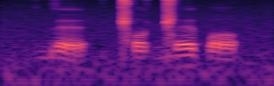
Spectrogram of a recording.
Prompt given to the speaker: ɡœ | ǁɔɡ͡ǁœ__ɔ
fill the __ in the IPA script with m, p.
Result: p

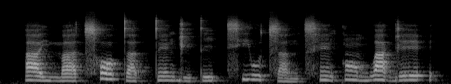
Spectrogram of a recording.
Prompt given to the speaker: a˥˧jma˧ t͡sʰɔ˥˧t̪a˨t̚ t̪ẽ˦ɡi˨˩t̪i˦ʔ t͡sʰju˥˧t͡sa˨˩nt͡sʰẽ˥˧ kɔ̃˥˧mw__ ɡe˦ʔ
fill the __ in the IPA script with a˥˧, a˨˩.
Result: a˥˧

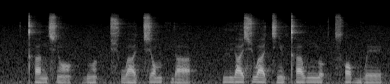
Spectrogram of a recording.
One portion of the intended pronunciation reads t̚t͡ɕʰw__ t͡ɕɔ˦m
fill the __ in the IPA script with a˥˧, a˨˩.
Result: a˨˩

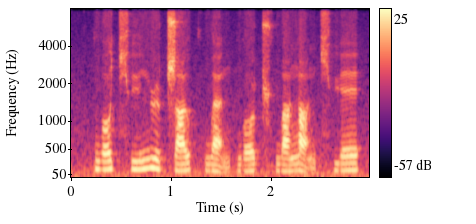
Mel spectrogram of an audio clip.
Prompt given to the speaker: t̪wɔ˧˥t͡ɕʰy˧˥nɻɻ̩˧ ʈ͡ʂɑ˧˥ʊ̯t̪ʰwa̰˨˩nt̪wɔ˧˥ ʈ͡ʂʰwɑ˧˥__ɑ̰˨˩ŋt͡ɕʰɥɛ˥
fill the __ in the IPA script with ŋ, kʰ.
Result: ŋ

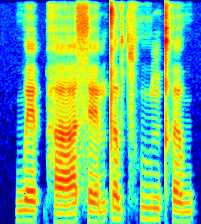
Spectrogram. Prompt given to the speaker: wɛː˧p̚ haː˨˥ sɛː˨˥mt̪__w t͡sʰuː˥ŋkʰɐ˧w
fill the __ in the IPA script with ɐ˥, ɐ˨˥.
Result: ɐ˥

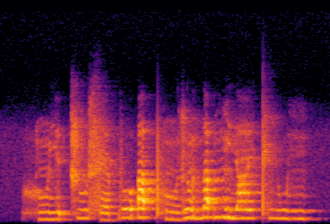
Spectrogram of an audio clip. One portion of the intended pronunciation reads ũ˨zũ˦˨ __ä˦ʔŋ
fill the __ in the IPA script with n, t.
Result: n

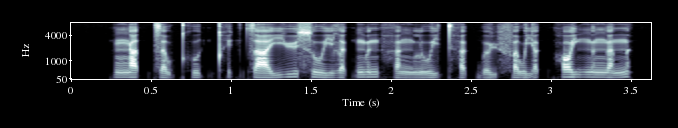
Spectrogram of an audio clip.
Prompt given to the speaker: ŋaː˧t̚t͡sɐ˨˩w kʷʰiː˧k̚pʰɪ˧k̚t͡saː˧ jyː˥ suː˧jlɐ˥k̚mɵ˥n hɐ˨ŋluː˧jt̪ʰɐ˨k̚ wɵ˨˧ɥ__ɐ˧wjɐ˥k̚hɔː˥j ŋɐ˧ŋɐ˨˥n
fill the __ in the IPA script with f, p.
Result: f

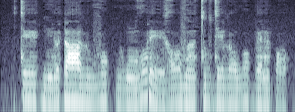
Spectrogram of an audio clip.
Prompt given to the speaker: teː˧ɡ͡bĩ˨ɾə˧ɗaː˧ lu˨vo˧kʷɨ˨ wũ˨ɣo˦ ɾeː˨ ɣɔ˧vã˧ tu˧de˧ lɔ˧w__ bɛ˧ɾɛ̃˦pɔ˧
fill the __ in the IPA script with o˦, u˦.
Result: o˦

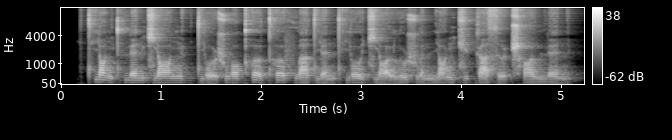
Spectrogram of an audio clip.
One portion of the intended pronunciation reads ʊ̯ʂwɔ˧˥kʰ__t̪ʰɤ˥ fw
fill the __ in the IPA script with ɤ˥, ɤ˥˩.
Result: ɤ˥˩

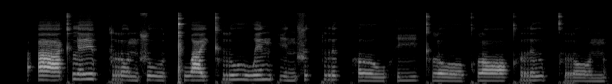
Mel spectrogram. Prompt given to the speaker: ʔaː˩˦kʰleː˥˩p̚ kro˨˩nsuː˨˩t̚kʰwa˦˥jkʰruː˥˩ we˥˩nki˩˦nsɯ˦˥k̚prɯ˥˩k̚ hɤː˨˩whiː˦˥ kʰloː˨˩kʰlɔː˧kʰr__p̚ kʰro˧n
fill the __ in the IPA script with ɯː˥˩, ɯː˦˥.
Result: ɯː˥˩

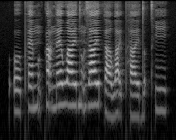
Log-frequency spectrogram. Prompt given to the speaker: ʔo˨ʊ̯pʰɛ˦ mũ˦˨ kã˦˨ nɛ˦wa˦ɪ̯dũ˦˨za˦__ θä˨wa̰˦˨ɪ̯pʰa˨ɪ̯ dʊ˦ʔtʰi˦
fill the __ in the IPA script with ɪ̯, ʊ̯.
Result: ɪ̯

